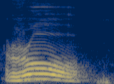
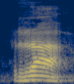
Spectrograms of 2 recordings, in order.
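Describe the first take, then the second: First: The ra is thick and rounded. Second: The ra is thin and light. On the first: "bunyi yang terlalu tebal dan bulat" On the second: "itu bunyi yang salah eh"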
